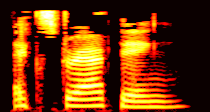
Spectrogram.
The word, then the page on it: extracting: British English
